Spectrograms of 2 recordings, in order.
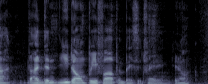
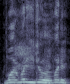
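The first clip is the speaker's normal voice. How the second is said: drill sergeant yell; 12 semitones higher, faster than usual. Retold or imitated. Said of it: "knife hand, like".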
